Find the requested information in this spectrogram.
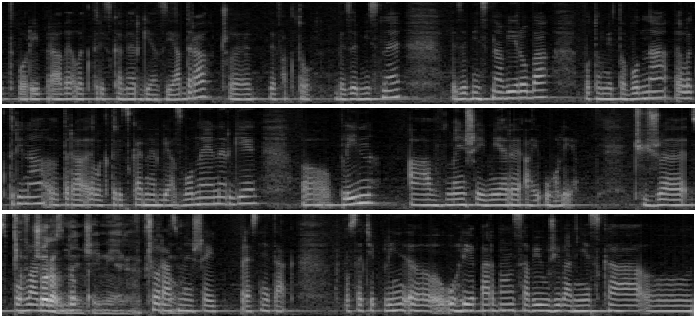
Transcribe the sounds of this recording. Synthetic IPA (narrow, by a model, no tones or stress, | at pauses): t̪ʋɔɾiːpɾʔaːʋɛɛ̰lɛkt̪ɾit͡skaːɛnɛɾɡiazjad̪ɾat͡ʃɔjɛd̪ɛfakt̪ɔ | bɛzɛmisnɛː | bɛzɛmisnaːʋiːɾɔba | pɔt̪ɔmjɛt̪ɔʋɔd̪naɛ̰lɛkt̪ɾinat̪ɛd̪aɛ̰lɛkt̪ɾit͡skaːɛnɛɾɡiazʋɔd̪nɛːɛnɛɾɡijɛ | plin | ʔavmɛnʃɛjmɪɛɾɛʔajuɦlɪ̰ɛ | t͡ʃiʒɛspɔɦlad̪ɔɾaznʃɛjmɪɛ̰ɾɛ̰ft͡ʃɔɾazmɛnʃɛjpɾʔɛsɲɛt̪ak | fpɔtt͡sst̪acɛplinṵɦlɪɛpaɾd̪ɔnsaʋiuʒiːʋad̪ɲɛska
